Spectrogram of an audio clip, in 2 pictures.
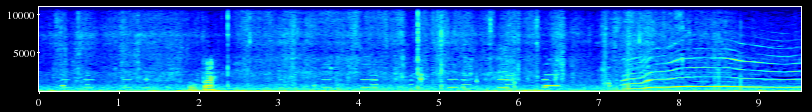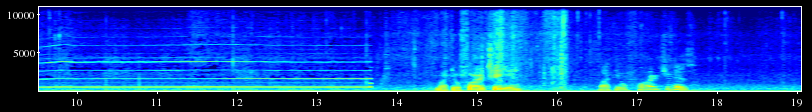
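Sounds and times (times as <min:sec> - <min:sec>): metal detector short beeps: 0:00.3 - 0:01.5, 0:03.5 - 0:04.2, 0:05.1 - 0:06.5
metal detector rising tone: 0:07.2 - 0:13.7.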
